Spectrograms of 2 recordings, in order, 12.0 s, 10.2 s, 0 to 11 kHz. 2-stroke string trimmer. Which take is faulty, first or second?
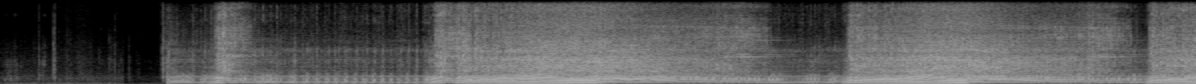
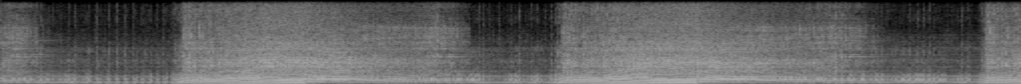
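second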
